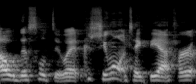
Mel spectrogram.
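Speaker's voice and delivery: spiteful voice dripping with venom. Imagining what a man in the story said: imitating a voice dripping with venom. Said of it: "his voice and just dripping with venom".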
